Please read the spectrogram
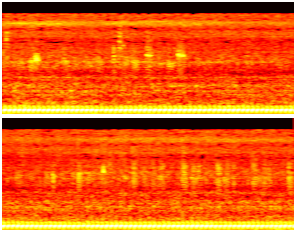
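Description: Small motorcycle engine running steadily at an even cruising speed, its exhaust pulses a constant low drone.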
